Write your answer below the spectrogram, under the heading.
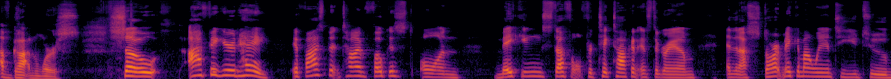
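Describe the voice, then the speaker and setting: In a very clean recording with a silent background, a man with a high pitch speaks at a fairly slow pace with lively intonation. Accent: Louisiana. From South Louisiana, USA. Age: 30s. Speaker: vlogger, aspiring filmmaker. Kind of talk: casual vlog talk to camera. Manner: candid, humorous, self-deprecating.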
